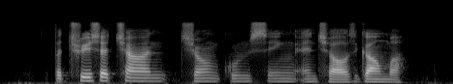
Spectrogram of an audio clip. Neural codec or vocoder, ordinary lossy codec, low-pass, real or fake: codec, 24 kHz, 0.5 kbps, DualCodec; none; 7.2 kHz; fake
